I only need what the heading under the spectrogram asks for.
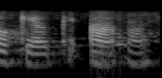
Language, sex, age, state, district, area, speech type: Malayalam, female, 18-30, Kerala, Thiruvananthapuram, rural, conversation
